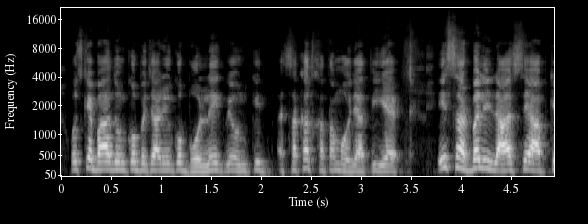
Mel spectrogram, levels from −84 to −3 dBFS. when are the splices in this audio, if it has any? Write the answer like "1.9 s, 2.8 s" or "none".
3.5 s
